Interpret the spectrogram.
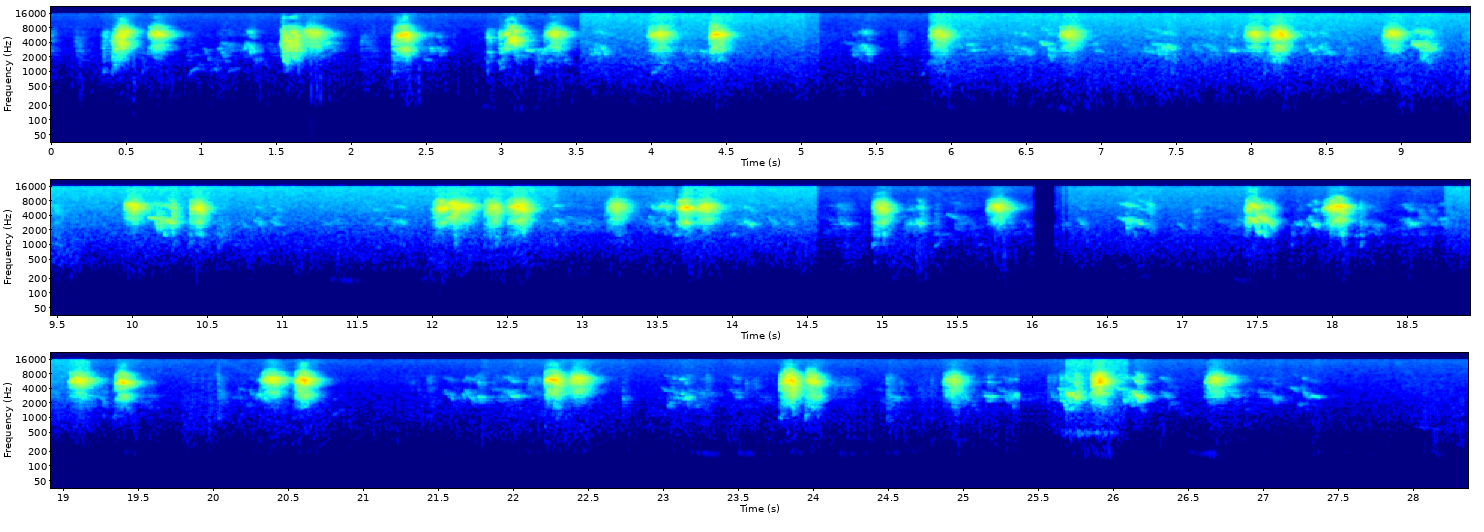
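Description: A bird chirping: short high chirps, one or two a second, at uneven intervals.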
